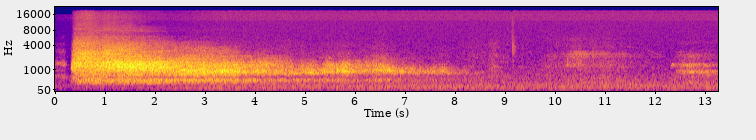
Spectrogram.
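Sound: deep breath in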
